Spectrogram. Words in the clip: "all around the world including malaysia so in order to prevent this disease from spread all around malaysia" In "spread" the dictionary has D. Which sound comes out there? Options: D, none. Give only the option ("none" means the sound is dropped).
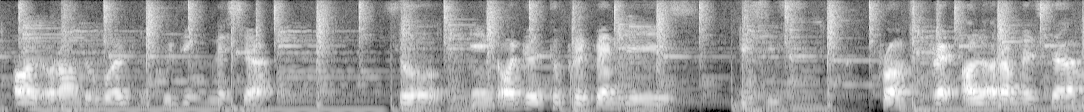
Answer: none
